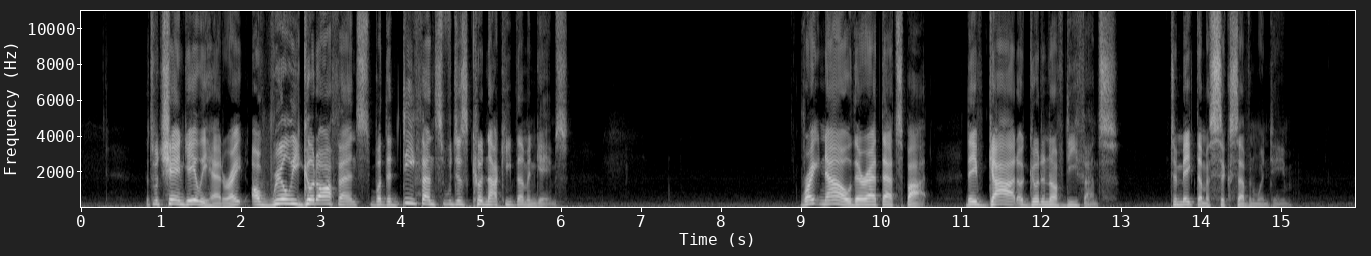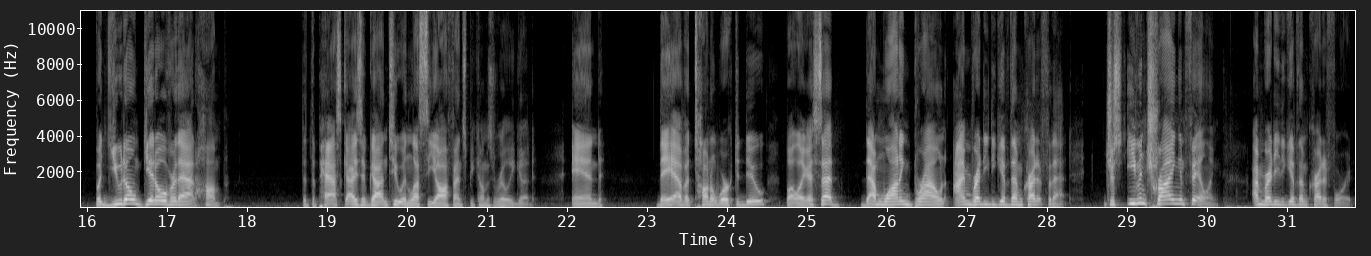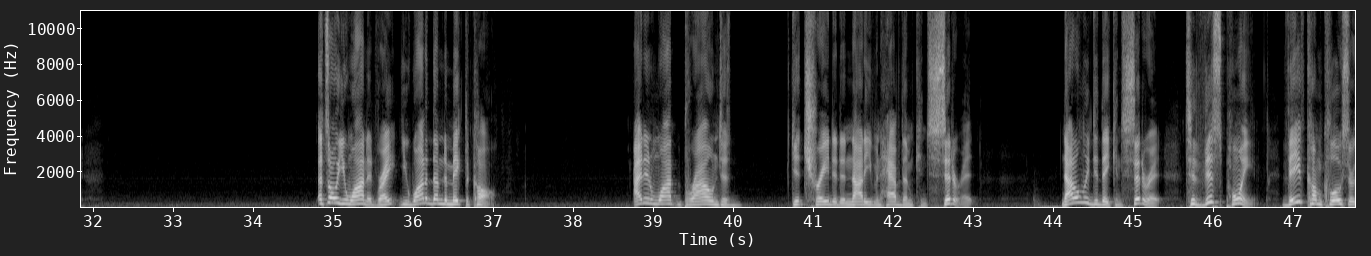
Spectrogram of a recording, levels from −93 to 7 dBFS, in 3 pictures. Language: English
